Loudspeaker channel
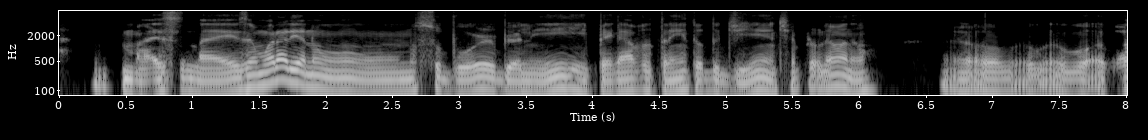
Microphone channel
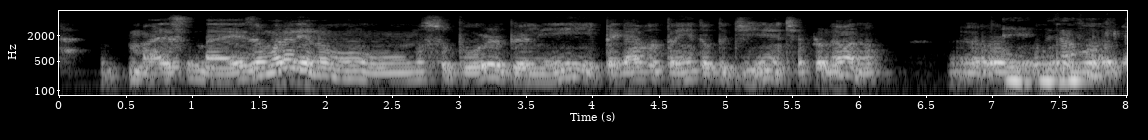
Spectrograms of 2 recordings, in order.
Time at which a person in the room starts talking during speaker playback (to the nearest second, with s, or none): 7 s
